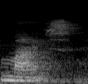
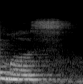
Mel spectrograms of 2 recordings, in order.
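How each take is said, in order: First: The vowel is oral, gliding into an i sound. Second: The vowel is nasalized, with no i glide. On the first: "a gente utiliza o mais e pronuncia mais" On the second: "Isso não existe na nossa língua portuguesa"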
